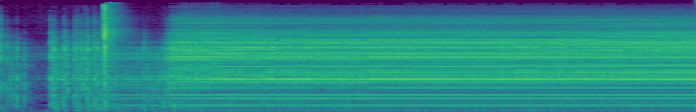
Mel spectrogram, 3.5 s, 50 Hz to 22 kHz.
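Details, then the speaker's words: 25-year-old Squier Venus electric guitar, plugged in with a thump, then a loud steady harsh buzz that has persisted for a long time; faulty wiring and bad pickup. "okay so obviously this whole rig roll here is staged I'm full well aware this guitar makes this noise it's been a thing for a long time"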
